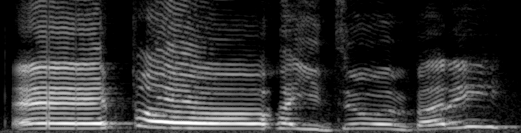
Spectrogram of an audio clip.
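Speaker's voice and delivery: loud, high-pitched call to a buddy; big high hollered greeting; excited greeting shout. Real, not acted. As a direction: holler hello in a high voice, easing off after the name. Greets a viewer arriving on stream.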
